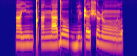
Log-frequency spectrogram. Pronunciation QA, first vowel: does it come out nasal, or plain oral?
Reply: nasal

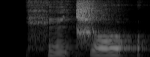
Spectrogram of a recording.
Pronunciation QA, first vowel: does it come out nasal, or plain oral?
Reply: nasal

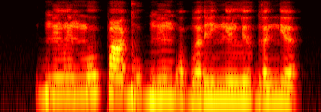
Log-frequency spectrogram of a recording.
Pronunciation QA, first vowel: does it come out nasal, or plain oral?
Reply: nasal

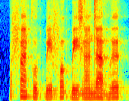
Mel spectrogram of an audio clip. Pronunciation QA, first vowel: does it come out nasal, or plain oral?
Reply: nasal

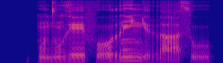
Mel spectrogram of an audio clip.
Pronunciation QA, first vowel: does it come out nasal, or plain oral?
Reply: nasal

